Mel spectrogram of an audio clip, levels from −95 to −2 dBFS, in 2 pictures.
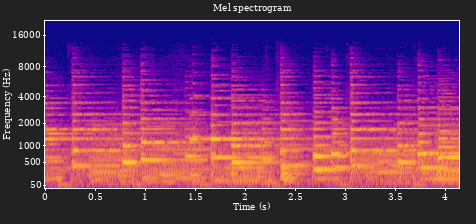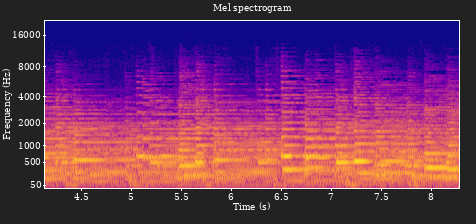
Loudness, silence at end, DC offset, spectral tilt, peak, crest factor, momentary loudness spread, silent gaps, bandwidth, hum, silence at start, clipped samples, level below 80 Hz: -18 LUFS; 0 s; under 0.1%; -6.5 dB/octave; -4 dBFS; 14 dB; 6 LU; none; 10.5 kHz; none; 0 s; under 0.1%; -44 dBFS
